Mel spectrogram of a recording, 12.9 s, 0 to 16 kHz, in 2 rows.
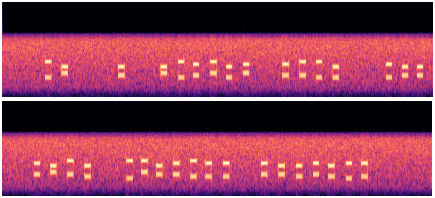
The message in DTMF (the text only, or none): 6* 7 *68#40 8964 577 8*94 3#78655 8748425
